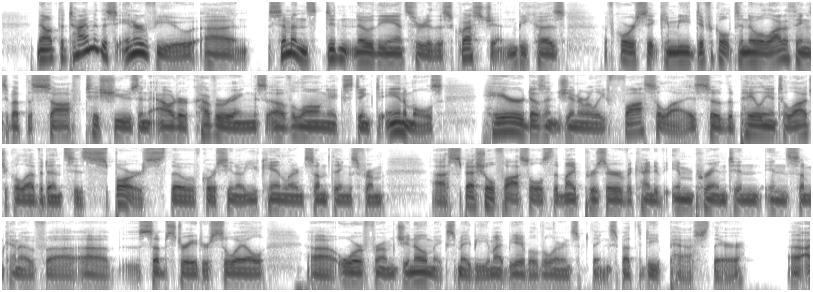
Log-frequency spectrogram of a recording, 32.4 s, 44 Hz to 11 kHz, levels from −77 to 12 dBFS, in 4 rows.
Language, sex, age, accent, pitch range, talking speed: English, male, 40-59, American, 80-100 Hz, 185 wpm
